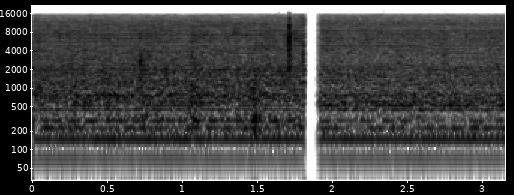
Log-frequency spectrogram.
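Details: Late-90s Whirlpool Accudry 40-pint dehumidifier (reciprocating compressor, Emerson fan motor), running open during teardown: even, steady hum of compressor and fan air with no knocks, rattles or cycling; evaporator cold, condenser warming; running normally.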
